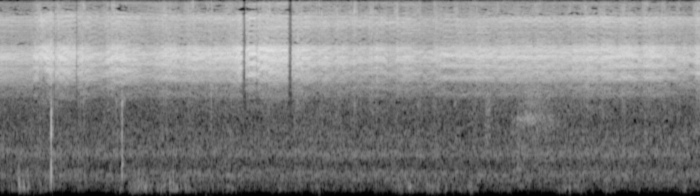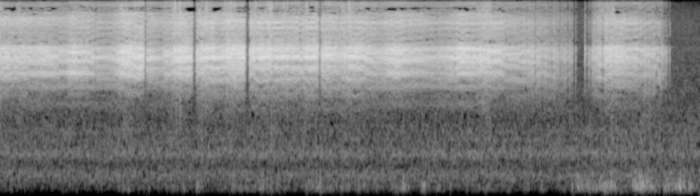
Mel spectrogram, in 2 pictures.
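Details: Cicada up in a tree, being eaten alive by a praying mantis, gives a continuous harsh, high-pitched buzzing scream that holds steady with slight pulsing for the whole stretch, with a few faint clicks and rustles beneath.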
